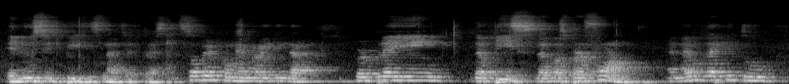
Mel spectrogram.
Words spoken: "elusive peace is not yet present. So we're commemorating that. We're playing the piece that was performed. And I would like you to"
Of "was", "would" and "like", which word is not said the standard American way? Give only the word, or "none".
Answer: was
